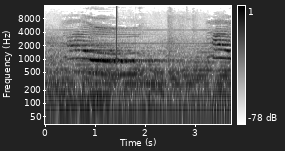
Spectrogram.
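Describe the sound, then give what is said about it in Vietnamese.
A black cat on a windowsill meows at night, a faint, long, drawn-out wavering cry followed by a pause and the start of another meow. “Bỗng có tiếng mèo kêu lên văng vẳng trong đêm tối.”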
